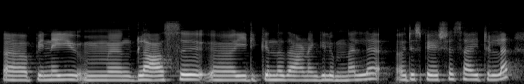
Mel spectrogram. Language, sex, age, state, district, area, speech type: Malayalam, female, 18-30, Kerala, Kannur, rural, spontaneous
